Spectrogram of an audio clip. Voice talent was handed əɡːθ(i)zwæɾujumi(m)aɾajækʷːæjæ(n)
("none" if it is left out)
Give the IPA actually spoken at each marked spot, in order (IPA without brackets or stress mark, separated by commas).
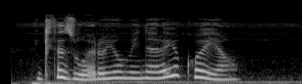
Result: æ, n, none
